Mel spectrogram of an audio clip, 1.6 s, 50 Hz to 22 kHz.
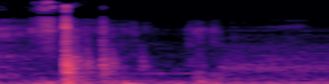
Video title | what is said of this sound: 2001 international 4300 4200 4100 front brake replacement rotors and pads and caliper | goes from a thud to a tink sound. That means it's bottomed out, and it is perfectly lined up all the way around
